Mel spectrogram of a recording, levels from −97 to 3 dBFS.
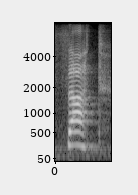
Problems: none marked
